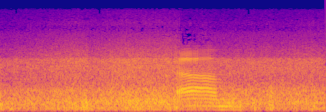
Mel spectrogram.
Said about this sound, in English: The wind gusts here are getting pretty significant. This is going to be our closest approach right now. Huge gusts coming through. Wow.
